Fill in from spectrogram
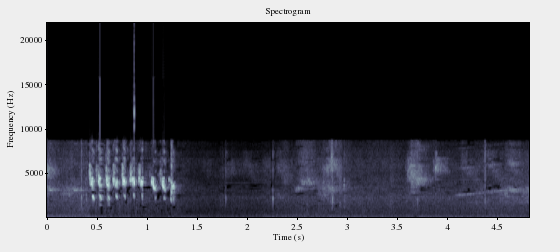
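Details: Greater green leafbird giving isian Cililin song: a single fast sequence of about eight sharp, high, repeated notes lasting under a second, followed by quiet with faint distant chirps.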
